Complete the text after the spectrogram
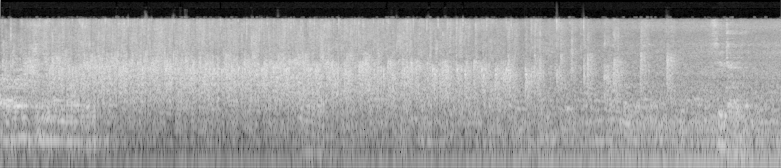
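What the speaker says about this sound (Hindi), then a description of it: "ताली बजाइए, ताली बजा।" A church congregation at a wedding ceremony claps in a loud, dense wash of applause that runs steadily throughout, with a voice briefly heard near the start.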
